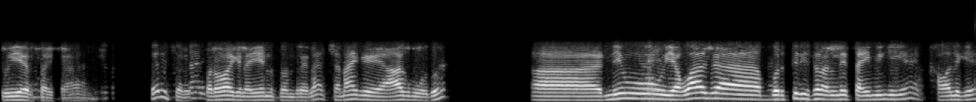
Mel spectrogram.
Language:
Kannada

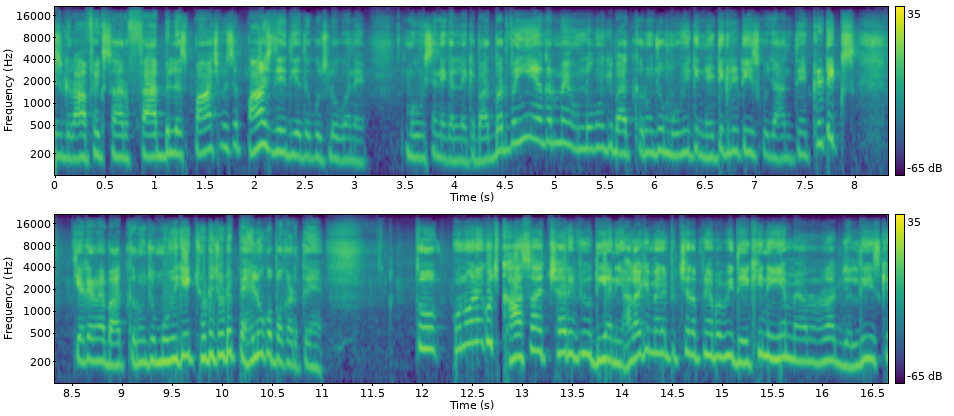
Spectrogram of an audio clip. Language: Hindi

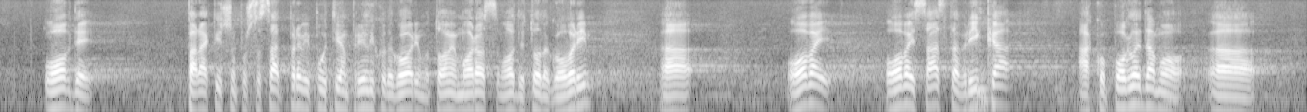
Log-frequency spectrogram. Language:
Serbian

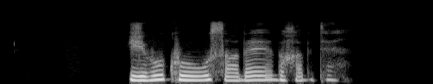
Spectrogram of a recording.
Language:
Kurdish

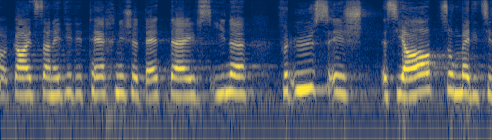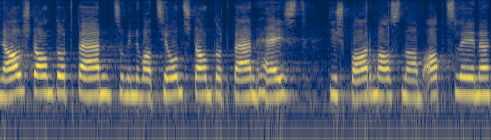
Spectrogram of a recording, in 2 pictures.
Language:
Swiss German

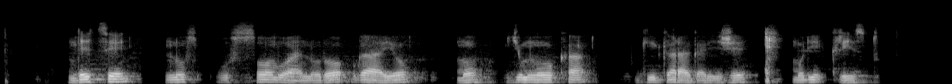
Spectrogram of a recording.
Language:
Kinyarwanda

